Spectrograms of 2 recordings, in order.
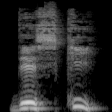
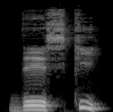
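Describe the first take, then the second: First: "skis" said higher and louder; emphatic word read. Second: Said in the usual way. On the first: Shown as a demonstration. Teacher announcing the word "skis" to the class.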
